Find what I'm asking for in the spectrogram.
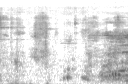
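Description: A checker ice bar pigeon gives soft, low cooing in a few short bursts, faint and close, with some background noise and no talk.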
